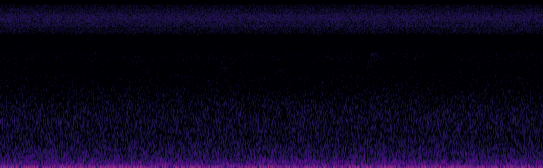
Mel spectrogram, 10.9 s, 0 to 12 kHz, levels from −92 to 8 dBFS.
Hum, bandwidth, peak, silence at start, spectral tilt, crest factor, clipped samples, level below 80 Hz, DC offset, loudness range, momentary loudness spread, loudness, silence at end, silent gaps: none; 11.5 kHz; -46 dBFS; 0 s; -3 dB/octave; 14 dB; under 0.1%; -66 dBFS; under 0.1%; 0 LU; 0 LU; -63 LUFS; 0 s; none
